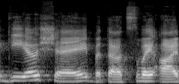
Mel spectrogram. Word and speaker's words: guilloche: I say guilloche, but that's the way I pronounce. Some people say guilloche. Some people say guilloche, and some people say guilloche. I say guilloche enamel.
